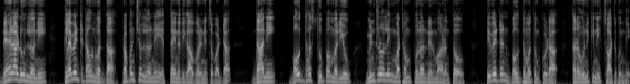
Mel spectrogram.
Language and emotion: Telugu, neutral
